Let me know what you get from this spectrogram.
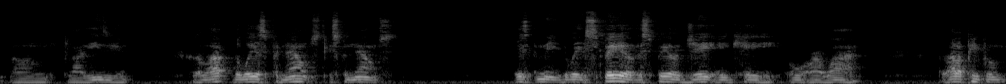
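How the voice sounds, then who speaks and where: A man's voice: fairly low pitch, darkish tone. A man in his twenties from Mississippi with a Southern accent, casually introducing himself on his video channel, rambling with many ums and self-corrections. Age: 20s. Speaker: YouTuber.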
